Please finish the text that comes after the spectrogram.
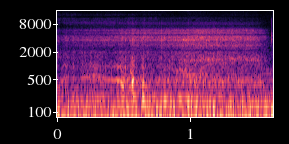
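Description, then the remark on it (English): A man's low, rumbling snoring, steady and fairly quiet, with a raspy texture that continues throughout the short stretch and no talking. “That's him snoring, by the way.”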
